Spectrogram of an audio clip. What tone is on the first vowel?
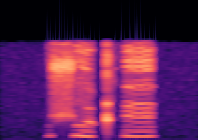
falling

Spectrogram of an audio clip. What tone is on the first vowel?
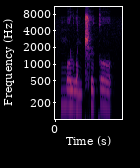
high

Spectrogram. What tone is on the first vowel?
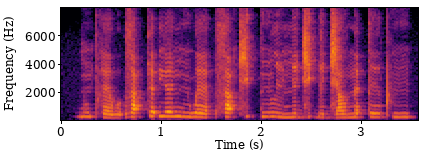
high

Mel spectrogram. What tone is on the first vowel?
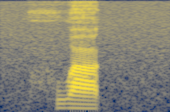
low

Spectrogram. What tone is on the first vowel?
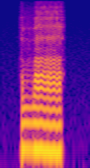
low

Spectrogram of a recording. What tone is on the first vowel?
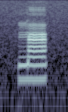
high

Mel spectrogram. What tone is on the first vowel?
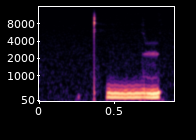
high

